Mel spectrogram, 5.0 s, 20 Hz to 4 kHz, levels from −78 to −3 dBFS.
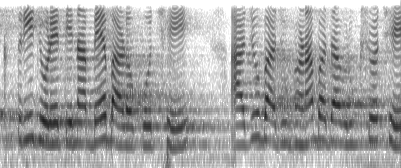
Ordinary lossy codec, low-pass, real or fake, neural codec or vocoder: none; 3.6 kHz; real; none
